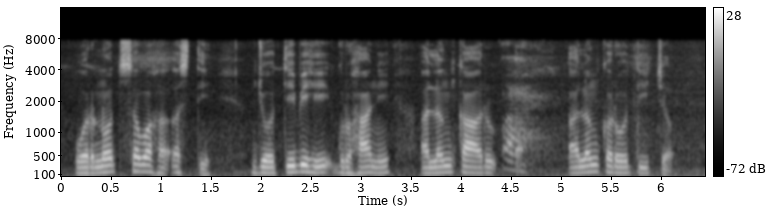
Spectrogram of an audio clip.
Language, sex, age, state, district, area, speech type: Sanskrit, male, 18-30, Maharashtra, Kolhapur, rural, spontaneous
